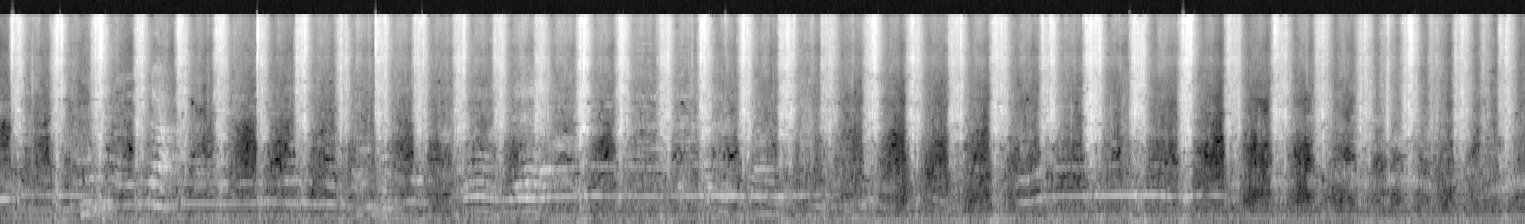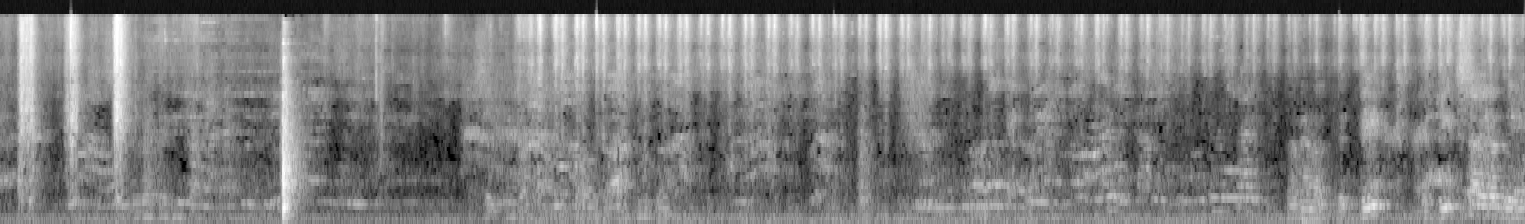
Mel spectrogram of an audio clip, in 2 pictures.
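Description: Dried herbs and seasoning shaken from spice jars over raw chicken pieces in a glass bowl: rhythmic rattling shakes, about three a second, for the first half, then a single sharp click, then faster, lighter shaking.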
